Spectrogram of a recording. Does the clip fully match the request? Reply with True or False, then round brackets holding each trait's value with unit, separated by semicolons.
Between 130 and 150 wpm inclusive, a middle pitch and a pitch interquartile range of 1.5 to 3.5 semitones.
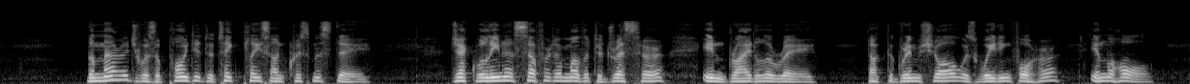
True (140 wpm; 155 Hz; 3.1 semitones)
